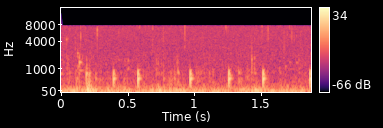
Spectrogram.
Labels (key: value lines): label: biophony, knock croak
recorder: SoundTrap 300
